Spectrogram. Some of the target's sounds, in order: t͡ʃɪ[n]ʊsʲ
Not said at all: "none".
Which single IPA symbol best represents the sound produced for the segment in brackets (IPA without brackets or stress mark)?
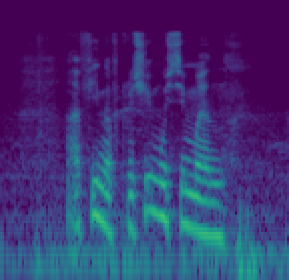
m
